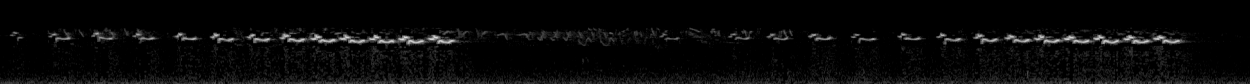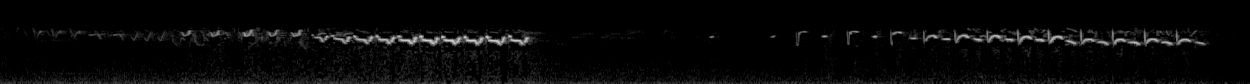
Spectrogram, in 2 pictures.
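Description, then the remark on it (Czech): A woodlark (skřivan lesní) sings in repeated bursts of rapid, high trilling notes, each phrase speeding into a dense rattle before pausing, clear with no other sounds. “Pokud by se někdo domníval, že tento nádherný zpěv nemůže vyluzovat nikdo jiný než Slavík, zmýlil by se.”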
